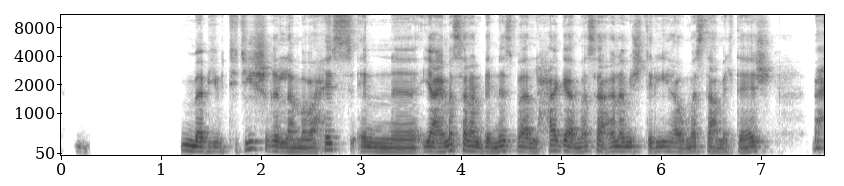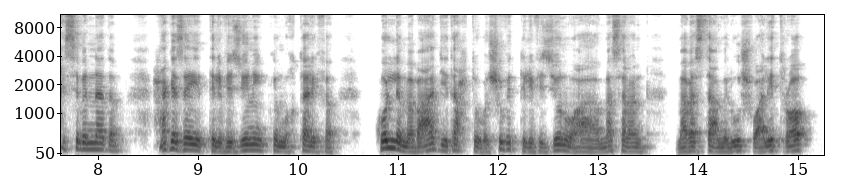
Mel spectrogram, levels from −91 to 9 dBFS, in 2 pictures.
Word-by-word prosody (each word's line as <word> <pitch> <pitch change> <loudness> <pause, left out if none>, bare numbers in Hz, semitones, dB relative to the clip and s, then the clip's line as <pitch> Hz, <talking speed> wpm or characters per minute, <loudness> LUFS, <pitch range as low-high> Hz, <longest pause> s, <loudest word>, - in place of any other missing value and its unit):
م - - -17 1.0
ما 115 -4 +3
بيبتديش 105 +11 -4
غِير 115 -1 0
لمّا 95 -2 -1
باحس 140 +9 -1
إن 95 -2 -1 0.3
يعني 105 -2 +4
مثلًا 110 0 +1
بالنسبة 105 +2 -2
لحاجة 115 +4 0
مثلًا 100 +1 -2
أنا 105 0 +1
مشتريها 105 0 -3
وما 90 +4 -3
استعملتهاش 105 +2 -4 0.4
باحس - - -1
بالندم. 145 -4 +1 0.3
حاجة 165 - +2
زي 140 -4 +5
التليفزيون 105 +5 +1
يمكن 125 -2 -1
مختلِفة، 105 0 -1 0.4
كلّ 175 0 +8
ما 100 -3 +3
باعدّي 105 +1 +2
تحت - - -3
وباشوف 155 - -1
التليفزيون 100 0 -1
ومثلًا 95 +1 -2 0.3
ما 100 - 0
باستعملوش 110 +2 +1
وعليه 120 +2 +2
تراب 120 +3 +2
105 Hz, 135 wpm, -24 LUFS, 100-125 Hz, 1.0 s, كلّ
